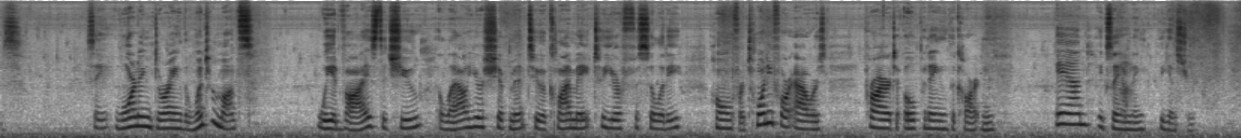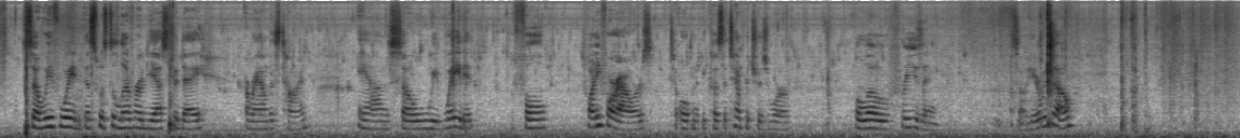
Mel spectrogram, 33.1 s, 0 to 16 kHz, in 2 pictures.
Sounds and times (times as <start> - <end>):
Speech: 1.2 - 3.4, 4.2 - 11.0, 14.1 - 16.0, 16.9 - 20.7, 21.3 - 27.1, 28.0 - 29.1, 30.0 - 30.9.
